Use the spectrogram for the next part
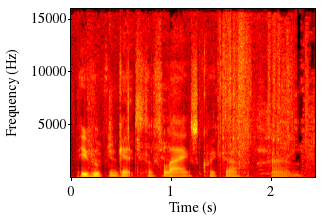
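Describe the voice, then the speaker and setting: A man giving casual, monotone commentary over his own gameplay, with dry humour and many hesitations. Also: fairly low pitch, moderate pace, gravelly, a little hiss or hum, poor audio. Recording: game gunfire in the background.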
